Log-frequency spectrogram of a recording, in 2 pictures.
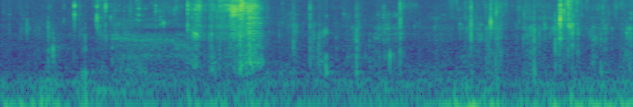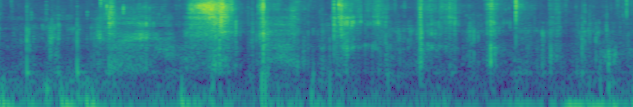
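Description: Close-miked chewing and biting of chicken and rice (Saudi kabsa), with many small mouth clicks. Two louder bursts of chewing come about two and a half seconds in and again around eight and a half seconds.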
